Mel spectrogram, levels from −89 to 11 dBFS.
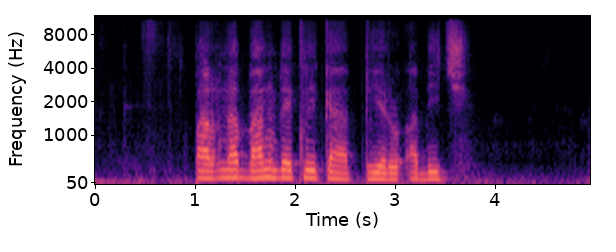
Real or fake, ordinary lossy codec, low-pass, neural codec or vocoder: fake; AAC, 64 kbps; 10.8 kHz; codec, 16 kHz in and 24 kHz out, 0.8 kbps, FocalCodec, streaming, 65536 codes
